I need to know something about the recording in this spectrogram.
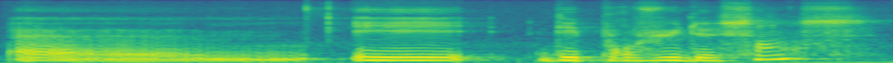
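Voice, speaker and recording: Hesitant woman, lowish voice. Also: extremely slow, vocal fry, warm tone. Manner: hesitant, many fillers and restarts. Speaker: hypnotherapist and midwife, guest. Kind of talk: casual conversational interview.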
